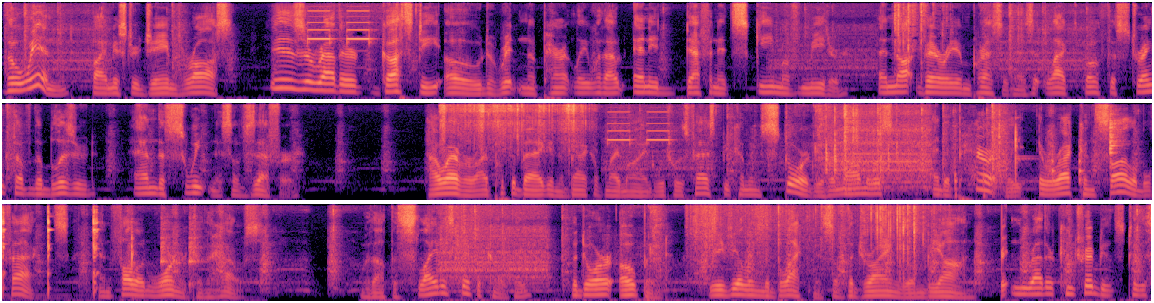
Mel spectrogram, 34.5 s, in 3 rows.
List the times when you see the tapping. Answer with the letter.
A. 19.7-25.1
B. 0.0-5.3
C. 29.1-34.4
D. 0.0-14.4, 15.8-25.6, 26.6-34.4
A.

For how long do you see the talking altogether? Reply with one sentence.
The talking can be heard for 32 seconds in total.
